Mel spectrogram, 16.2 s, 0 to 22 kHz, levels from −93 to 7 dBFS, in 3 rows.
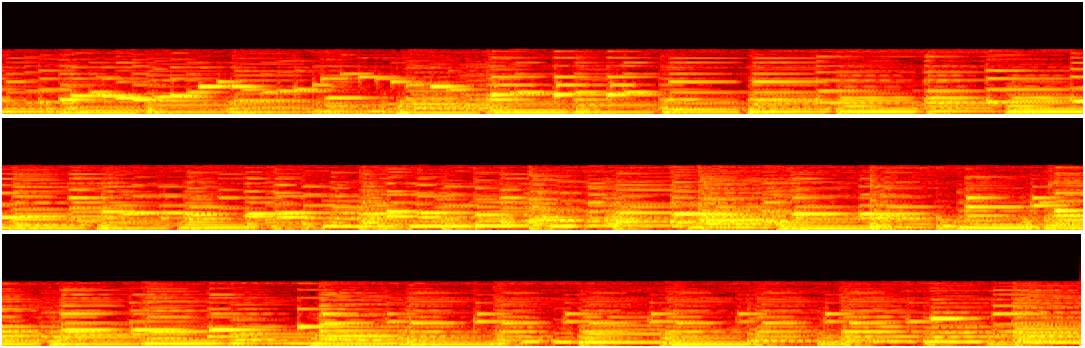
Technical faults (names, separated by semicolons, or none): none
